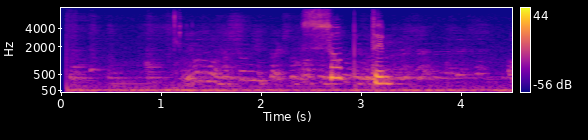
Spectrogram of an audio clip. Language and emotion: Russian, neutral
